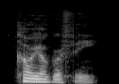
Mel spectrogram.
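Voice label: "choreography", English, Australian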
